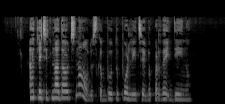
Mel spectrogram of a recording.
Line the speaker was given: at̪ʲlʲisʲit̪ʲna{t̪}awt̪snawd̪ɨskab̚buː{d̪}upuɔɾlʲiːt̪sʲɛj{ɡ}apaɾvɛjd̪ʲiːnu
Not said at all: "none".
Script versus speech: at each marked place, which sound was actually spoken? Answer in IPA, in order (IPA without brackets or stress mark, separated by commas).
d̪, t̪, b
